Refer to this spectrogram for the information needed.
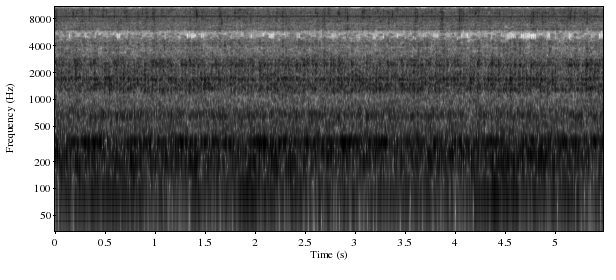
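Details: Viessmann Vitodens 100-W B1KF-19 boiler makes a steady low rumbling drone with a faint hum while heating water; abnormal noise.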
